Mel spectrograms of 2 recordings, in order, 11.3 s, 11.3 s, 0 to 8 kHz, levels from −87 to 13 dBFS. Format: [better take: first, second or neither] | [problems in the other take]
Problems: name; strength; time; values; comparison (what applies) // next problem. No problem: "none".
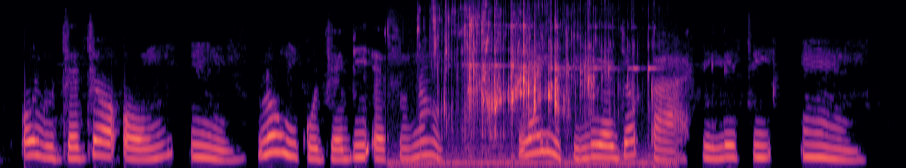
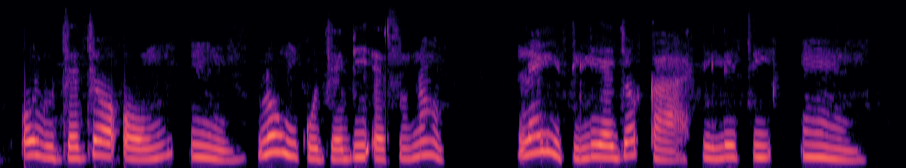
second | background sound (Glass); 2 dB below the speech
